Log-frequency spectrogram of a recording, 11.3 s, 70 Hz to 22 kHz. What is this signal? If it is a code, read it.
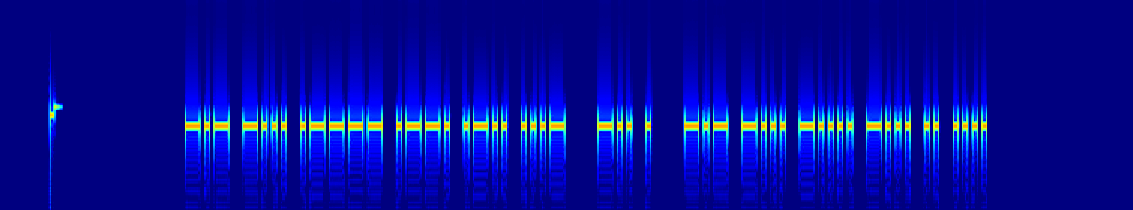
Morse code, heard as a keyed tone, about 25 wpm, 700 Hz. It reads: KB1PLV DE KB6BIH
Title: USA Callsign DE Callsign - 6 Characters - 25wpm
